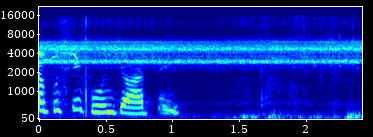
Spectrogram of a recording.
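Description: A steady, high-pitched chorus of insects shrilling without a break, the loudest continuous sound, with a man's singing voice over it in the first second.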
